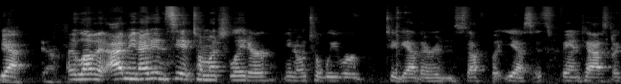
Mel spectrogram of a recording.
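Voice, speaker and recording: A woman's ordinary speaking voice with big swings in loudness. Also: medium pitch for a woman, lively intonation, fairly quick pace. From US Midwest. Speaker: cosplayer. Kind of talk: casual chat.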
